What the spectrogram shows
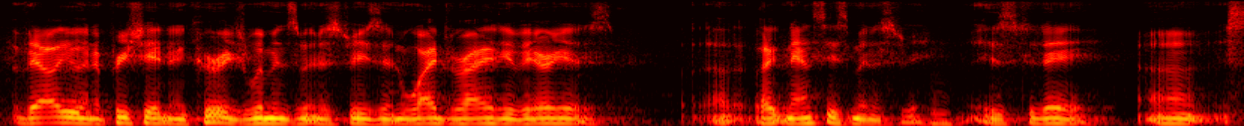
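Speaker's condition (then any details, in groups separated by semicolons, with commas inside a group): Parkinson's disease; reduced voice volume, uses classroom microphone, dictates with naturally speaking software, not standard strong dopamine medication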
